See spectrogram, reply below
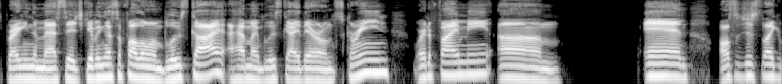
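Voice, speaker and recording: A man's voice: medium pitch, sharp tone, clean tone, no echo, studio quality. A man hosting a livestream with casual, upbeat, appreciative chat in an informal manner. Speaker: streamer, host.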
